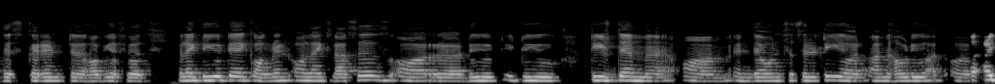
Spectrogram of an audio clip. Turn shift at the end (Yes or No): Yes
